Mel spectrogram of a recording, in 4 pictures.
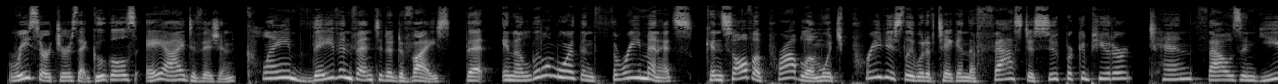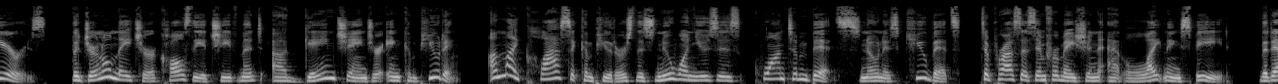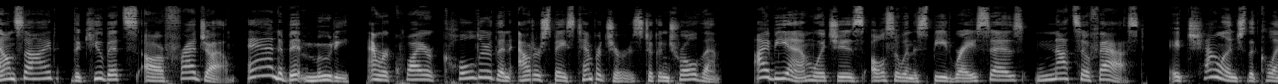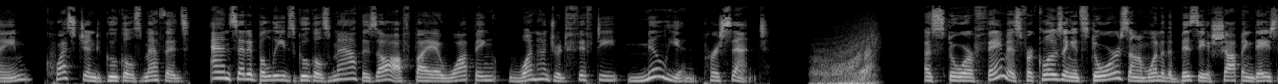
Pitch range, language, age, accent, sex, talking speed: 165-240 Hz, English, 50-69, American, female, 150 wpm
